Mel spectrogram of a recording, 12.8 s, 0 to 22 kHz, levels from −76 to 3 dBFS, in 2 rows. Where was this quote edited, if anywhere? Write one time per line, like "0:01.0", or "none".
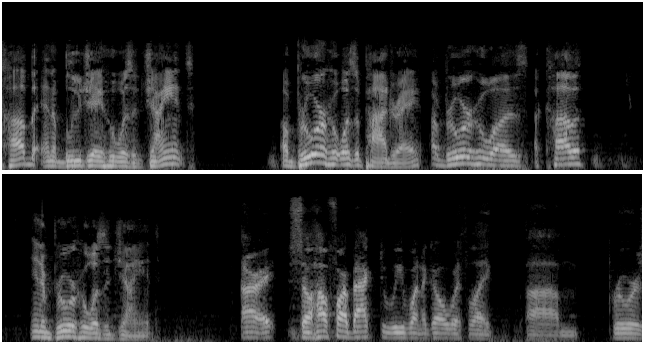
0:05.3
0:08.7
